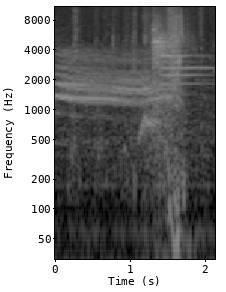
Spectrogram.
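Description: Anime film soundtrack: a long, high, held cry or tone that glides slightly in pitch, cut by a sudden thud about one and a half seconds in.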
